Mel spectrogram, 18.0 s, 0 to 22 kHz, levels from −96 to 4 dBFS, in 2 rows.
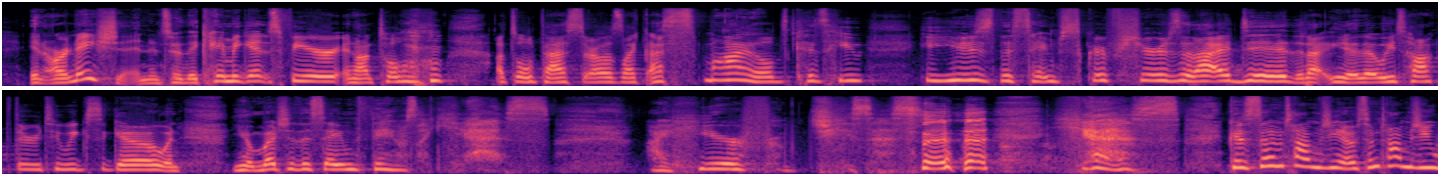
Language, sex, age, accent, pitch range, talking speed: English, female, 20-39, American, 195-255 Hz, 210 wpm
